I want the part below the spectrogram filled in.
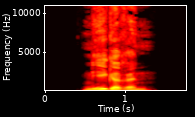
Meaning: black woman, negress
- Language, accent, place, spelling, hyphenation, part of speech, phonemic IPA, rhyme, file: German, Germany, Berlin, Negerin, Ne‧ge‧rin, noun, /ˈneːɡəʁɪn/, -eːɡəʁɪn, De-Negerin.ogg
